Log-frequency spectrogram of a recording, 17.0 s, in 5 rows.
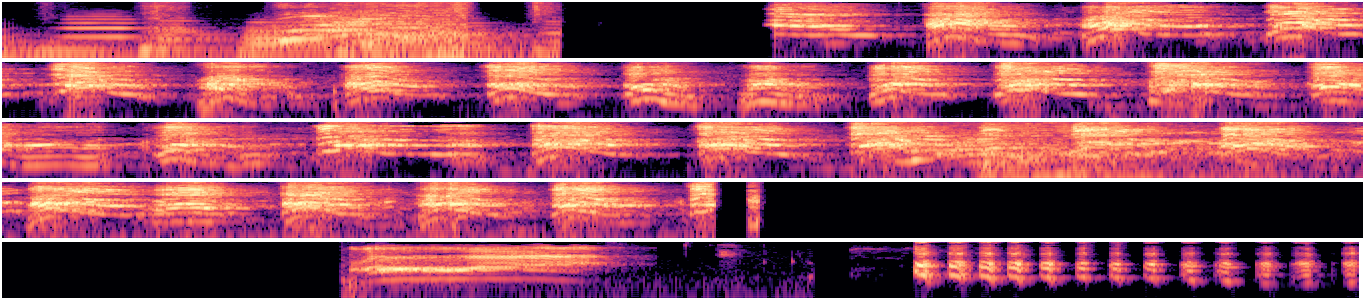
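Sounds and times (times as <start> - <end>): puppy barking high yaps: 2.0 - 12.0.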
